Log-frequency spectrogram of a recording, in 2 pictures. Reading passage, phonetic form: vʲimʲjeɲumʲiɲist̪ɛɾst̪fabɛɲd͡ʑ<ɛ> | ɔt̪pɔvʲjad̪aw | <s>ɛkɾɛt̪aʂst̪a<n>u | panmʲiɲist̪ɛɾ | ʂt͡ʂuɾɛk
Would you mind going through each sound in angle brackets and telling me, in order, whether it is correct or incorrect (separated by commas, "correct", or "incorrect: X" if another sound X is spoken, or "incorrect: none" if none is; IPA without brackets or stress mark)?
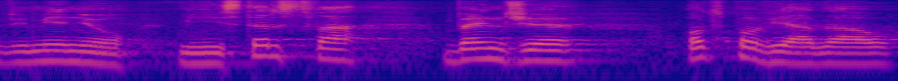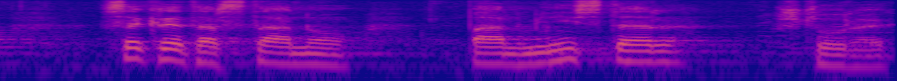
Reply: correct, correct, correct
